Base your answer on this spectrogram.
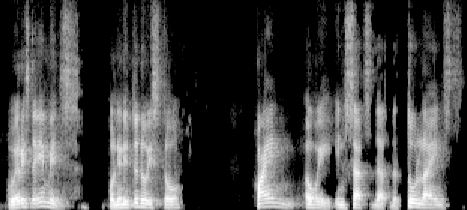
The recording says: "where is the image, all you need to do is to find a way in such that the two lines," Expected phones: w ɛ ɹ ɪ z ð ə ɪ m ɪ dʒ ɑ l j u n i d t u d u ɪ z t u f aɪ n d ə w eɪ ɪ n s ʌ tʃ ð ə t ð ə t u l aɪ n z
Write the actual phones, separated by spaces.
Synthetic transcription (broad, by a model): w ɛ ɹ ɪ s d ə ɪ m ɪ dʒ ɑ l j u n i d t u d u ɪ s t u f aɪ n ə w eɪ ɪ n s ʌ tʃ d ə t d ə t u l aɪ n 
